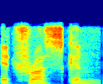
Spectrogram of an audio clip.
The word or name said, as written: Etruscan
